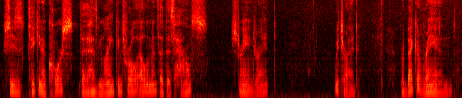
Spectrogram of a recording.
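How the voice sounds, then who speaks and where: Streaming a video game, this man speaks slowly at a medium pitch in a relaxed, slightly creaky voice, recorded dry and close to the mic. He chats casually with his audience, reads text out loud, and makes self-deprecating jokes as host.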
